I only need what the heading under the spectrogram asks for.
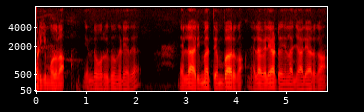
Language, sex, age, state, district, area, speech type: Tamil, male, 45-60, Tamil Nadu, Tiruvannamalai, rural, spontaneous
